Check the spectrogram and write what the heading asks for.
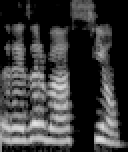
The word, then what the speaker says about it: réservation: Pronunciation changes, réservation, inauguration, nation.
